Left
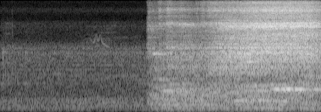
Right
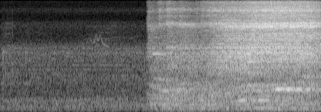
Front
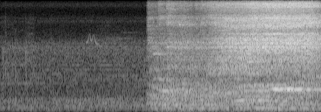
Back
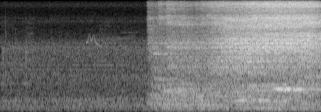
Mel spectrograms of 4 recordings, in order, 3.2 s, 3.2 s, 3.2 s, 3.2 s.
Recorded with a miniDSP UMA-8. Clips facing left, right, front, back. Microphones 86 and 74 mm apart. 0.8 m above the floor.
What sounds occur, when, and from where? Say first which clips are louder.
1.5 s a hiss: even, front 1 dB; 20° right, 1.0 m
